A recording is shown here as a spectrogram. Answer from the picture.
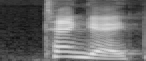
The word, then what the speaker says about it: Tanguay: Tengay.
